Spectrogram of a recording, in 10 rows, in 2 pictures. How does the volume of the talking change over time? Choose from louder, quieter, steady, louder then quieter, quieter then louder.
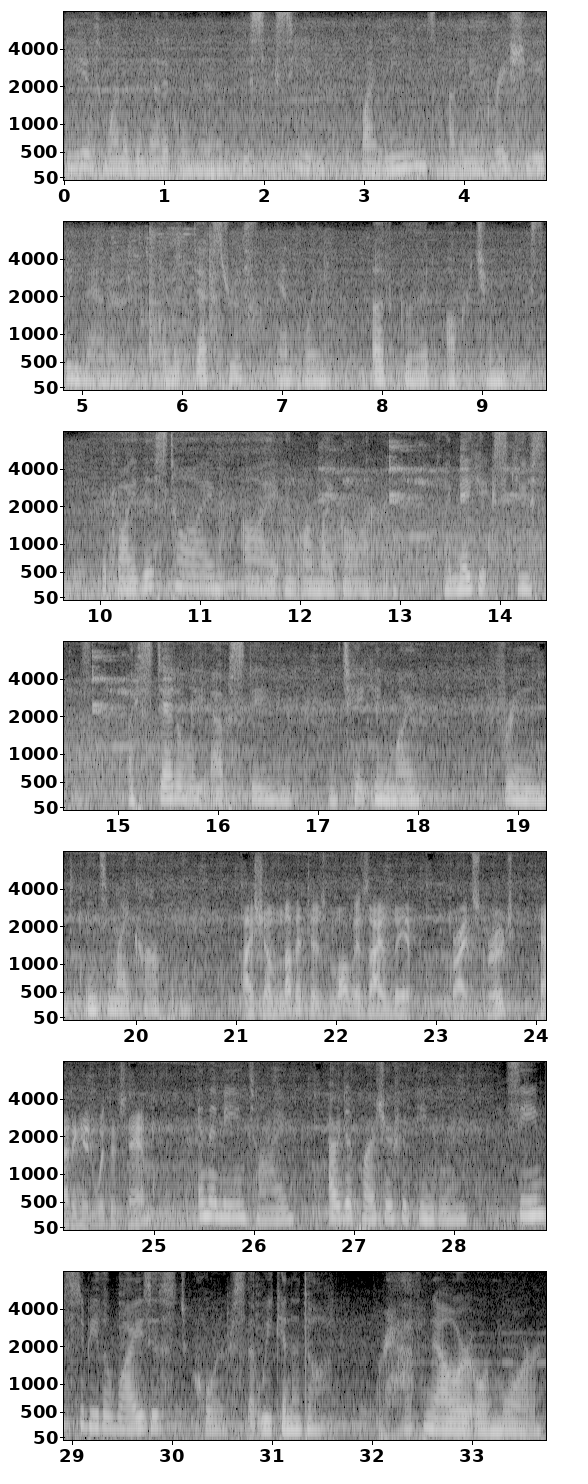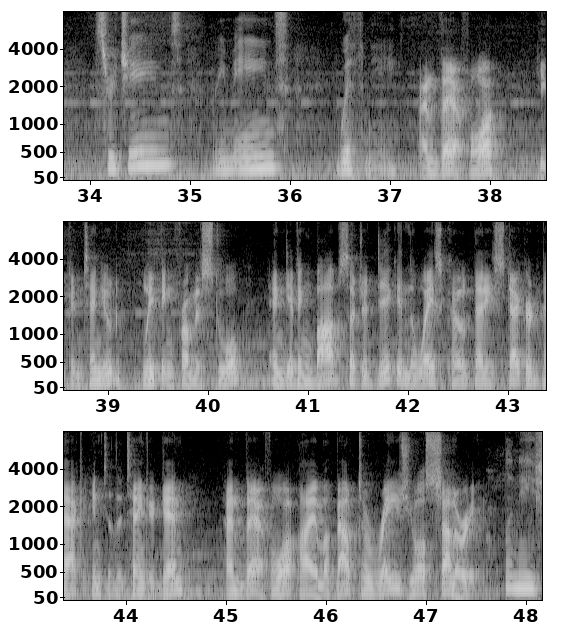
steady.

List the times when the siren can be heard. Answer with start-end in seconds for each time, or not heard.
not heard.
